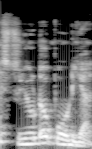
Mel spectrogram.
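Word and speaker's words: pseudopodia: यहां पर इसमें पी साइलेंट है, सो इसे कहा जाता है स्यूडोपोडिया।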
